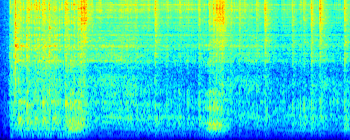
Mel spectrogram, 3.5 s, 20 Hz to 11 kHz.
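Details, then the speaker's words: 2003 KTM 50 Mini Adventure 50cc two-stroke, oil-injected but previous owner also premixed, after carb cleaning and fresh gas: short rasping revs bog and die within a second while still smoking. Plug fouled by excess oil. "So, it's definitely bogging, but I noticed that even when I rev it and it dies out, it's still shooting out smoke."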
